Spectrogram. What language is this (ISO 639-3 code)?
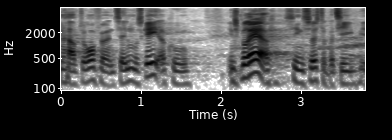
dan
